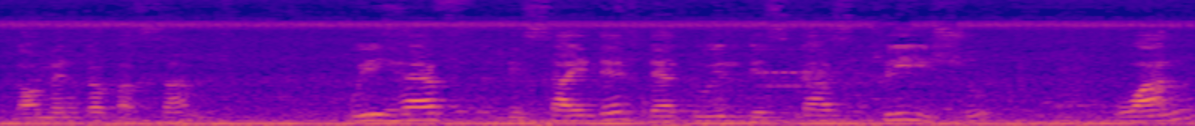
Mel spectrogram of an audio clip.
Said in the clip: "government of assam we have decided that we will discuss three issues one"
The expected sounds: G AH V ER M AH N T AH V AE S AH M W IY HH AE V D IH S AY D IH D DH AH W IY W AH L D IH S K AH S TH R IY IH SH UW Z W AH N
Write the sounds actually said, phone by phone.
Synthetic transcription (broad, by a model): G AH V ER M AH N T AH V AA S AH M W IY HH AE V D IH S AY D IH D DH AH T W AH L D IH S K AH S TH R IY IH SH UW W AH N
